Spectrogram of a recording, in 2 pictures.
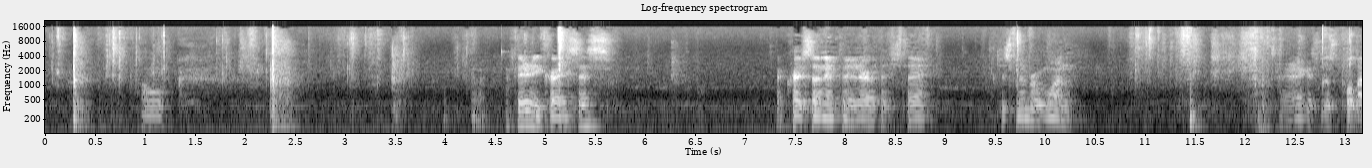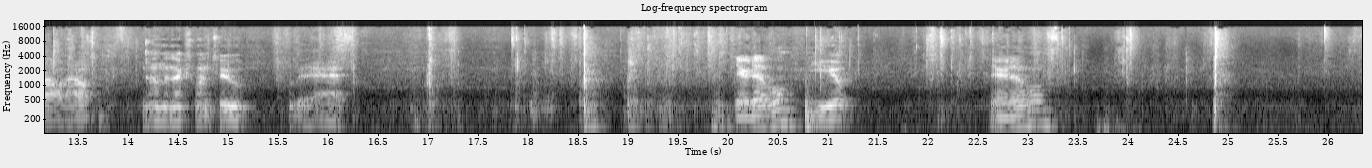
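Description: Plastic sleeves crinkle and rustle as comic books are handled.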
